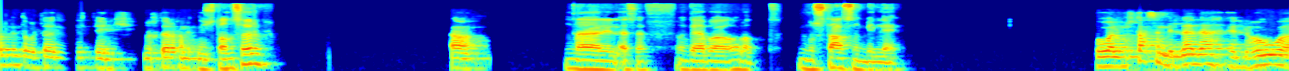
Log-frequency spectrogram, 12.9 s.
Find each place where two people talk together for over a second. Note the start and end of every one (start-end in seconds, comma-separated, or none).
none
